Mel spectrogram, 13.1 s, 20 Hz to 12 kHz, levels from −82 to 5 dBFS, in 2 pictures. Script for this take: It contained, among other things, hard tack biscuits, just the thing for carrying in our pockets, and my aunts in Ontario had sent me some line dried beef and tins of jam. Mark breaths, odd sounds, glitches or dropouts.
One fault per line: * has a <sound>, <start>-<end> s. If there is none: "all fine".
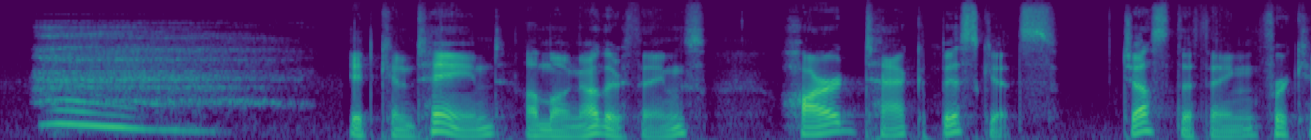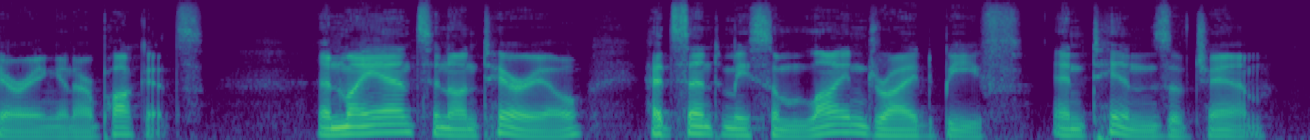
* has a sigh, 0.1-1.6 s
